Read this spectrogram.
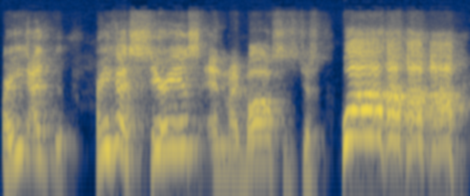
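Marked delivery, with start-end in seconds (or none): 0.0-2.0 high, incredulous woman caller; mock indignation, pitched way up; indignant disbelief. Caller indignant after disconnected call. 3.4-4.6 loud, high mock guffaw; explosive hammed-up belly laugh; uproarious laugh. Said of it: "He's laughing his ass off".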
